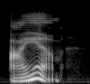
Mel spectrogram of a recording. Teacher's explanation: Hear that little yes sound? My tongue is high and flat for the word I, and as I move to the am sound, it creates that y bridge. Listen closely.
